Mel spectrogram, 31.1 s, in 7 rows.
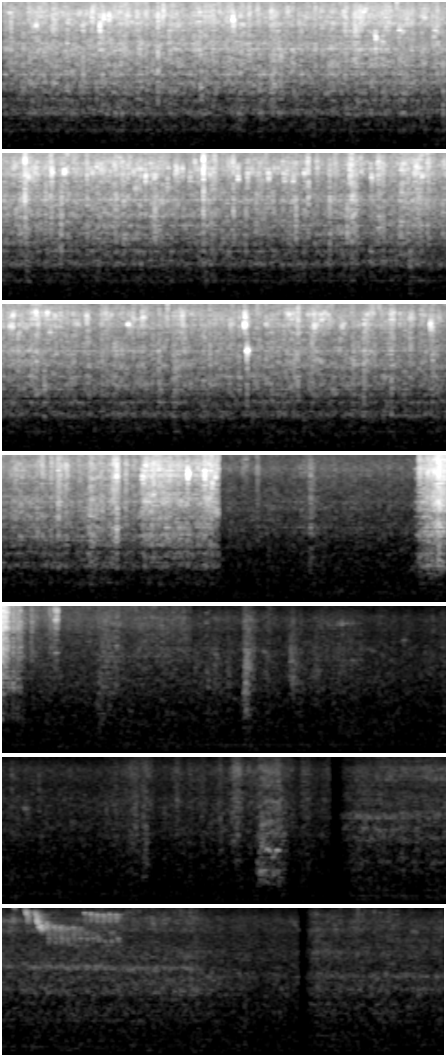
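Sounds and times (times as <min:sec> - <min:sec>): food sizzling in hot oil: 0:00.0 - 0:16.4, 0:17.4 - 0:18.3
oil crackles and pops: 0:00.0 - 0:18.4.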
